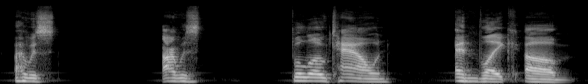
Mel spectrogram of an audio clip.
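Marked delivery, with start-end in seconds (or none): 0.2-3.9 hushed, whispered speech. Voicing a character who gets close and whispers: whispering. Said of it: "you just hear him kind of whisper".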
